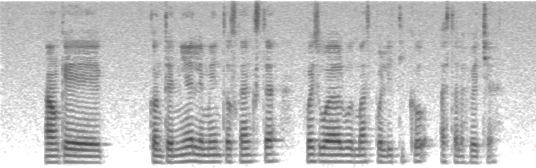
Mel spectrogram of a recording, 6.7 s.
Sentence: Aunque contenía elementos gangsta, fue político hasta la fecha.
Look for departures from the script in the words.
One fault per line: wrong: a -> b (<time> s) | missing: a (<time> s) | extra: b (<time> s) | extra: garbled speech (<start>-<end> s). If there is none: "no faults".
extra: su álbum más (3.9 s)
